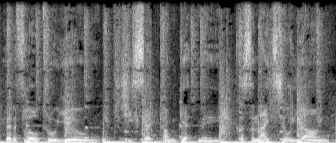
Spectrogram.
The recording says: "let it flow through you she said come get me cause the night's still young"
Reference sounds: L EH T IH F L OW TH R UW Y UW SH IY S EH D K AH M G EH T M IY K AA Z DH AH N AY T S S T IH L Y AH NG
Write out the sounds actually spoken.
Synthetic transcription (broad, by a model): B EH T IH F L OW TH R UW Y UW SH IY S EH D K AH M G EH T M IY K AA Z DH AH N AY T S S T IH L Y AH NG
